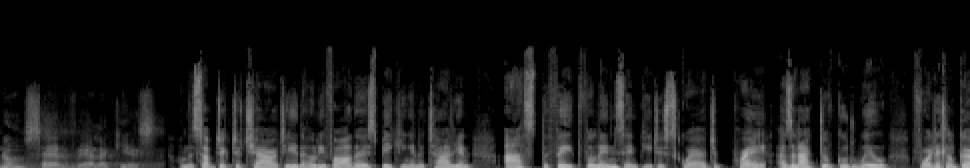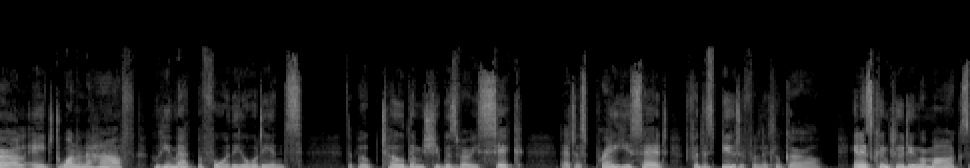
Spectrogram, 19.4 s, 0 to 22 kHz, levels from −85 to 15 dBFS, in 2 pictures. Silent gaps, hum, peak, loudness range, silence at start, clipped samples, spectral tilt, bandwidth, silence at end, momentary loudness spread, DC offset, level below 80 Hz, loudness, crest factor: 1.63-1.68 s; none; -6 dBFS; 5 LU; 0 s; under 0.1%; -5 dB/octave; 15.5 kHz; 0 s; 14 LU; under 0.1%; -72 dBFS; -25 LUFS; 20 dB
